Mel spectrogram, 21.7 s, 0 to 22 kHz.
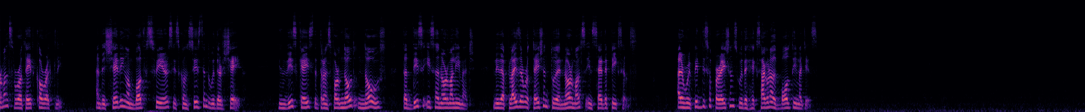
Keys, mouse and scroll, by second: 16.6-17.8 drag, 17.9 click, 18.8 click, 19.5-21.6 drag.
